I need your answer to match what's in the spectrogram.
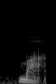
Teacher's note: The third tone is a falling, then rising tone, represented by the tone number 2-1-4.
